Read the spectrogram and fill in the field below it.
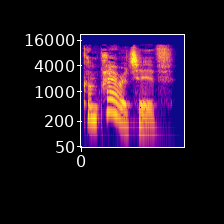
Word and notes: comparative: British English

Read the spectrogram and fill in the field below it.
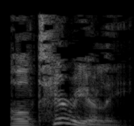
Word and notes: ulteriorly: British English

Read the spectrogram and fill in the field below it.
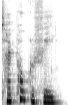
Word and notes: typography: British English

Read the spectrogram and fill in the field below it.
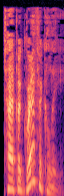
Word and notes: typographically: British English

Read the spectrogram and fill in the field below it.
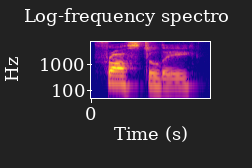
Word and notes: frostily: American English

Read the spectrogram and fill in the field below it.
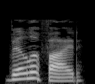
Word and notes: vilified: British English

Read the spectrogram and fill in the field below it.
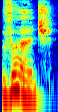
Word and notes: verge: British English

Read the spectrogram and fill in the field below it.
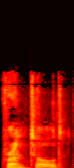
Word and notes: gruntled: American English

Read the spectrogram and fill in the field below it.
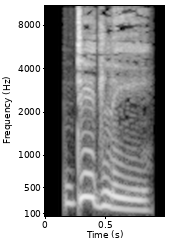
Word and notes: diddly: British English

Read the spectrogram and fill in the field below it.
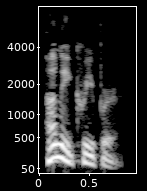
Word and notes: honeycreeper: British English

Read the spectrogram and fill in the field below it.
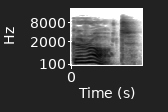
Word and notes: garrotte: British English

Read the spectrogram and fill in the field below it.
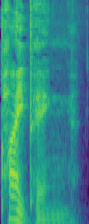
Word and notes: piping: British English

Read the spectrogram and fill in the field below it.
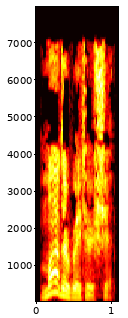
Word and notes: moderatorship: British English

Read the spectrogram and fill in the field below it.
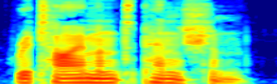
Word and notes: retirement pension: British English

